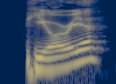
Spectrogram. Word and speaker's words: Peoria: Peoria? Did I say that right? – Yes.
